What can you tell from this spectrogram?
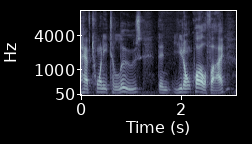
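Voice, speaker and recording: A man uses a normal speaking voice at medium pitch, with ordinary pitch variation. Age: 40s. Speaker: chiropractor running a weight-loss workshop. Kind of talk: workshop presentation with sales pitch. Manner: casual, conversational.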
